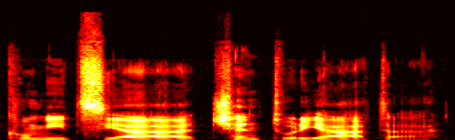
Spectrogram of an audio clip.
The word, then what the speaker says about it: comitia centuriata: So in church Latin, it would be comitia centuriata. It would do a ch there. So as far as 99% of English speakers today are aware, it's either comitia centuriata or comitia centuriata.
